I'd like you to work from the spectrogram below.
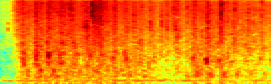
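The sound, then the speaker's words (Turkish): A white dove with a note tied to its foot coos softly amid a busy, fluttering rustle of beating wings as it takes flight toward the Great Seljuk Palace, over a steady low hum, with no voices. “Güvercin havalandı.”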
